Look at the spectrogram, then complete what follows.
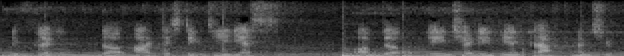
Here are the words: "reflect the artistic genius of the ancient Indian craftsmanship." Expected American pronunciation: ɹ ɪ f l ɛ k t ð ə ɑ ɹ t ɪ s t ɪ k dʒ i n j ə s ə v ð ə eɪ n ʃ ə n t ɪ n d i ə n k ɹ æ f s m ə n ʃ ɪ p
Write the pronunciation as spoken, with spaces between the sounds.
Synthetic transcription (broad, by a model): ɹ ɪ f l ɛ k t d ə ɑ ɹ t ɪ s t ɪ k dʒ i n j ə s ə v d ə eɪ n ʃ ə n t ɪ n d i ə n k ɹ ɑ f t m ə n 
